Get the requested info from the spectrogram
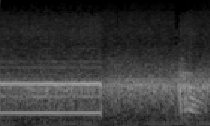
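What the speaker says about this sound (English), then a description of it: "I think your phone is ringing." Telephone ringing with a steady two-tone electronic ring, loud and close, cutting off abruptly partway through, then a faint brief burst of sound over background hum.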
